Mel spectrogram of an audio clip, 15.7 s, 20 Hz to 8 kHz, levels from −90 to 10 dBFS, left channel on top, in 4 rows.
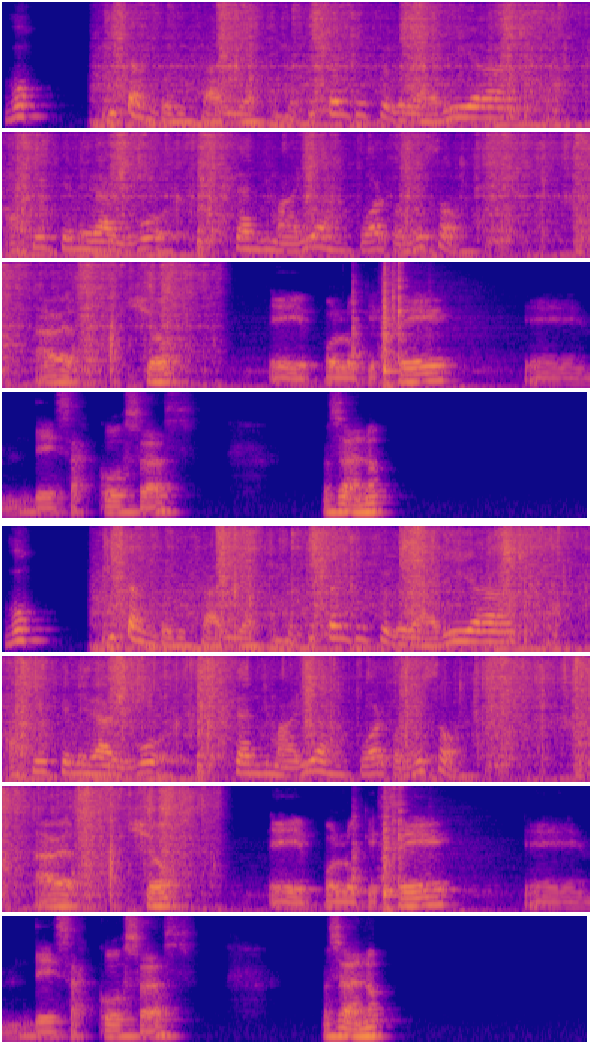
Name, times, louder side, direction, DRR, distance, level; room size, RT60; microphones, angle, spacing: sound 1, 0.6-9.3, right 4 dB, 50° right, 1.5 m, -27 dB
voice 1, 0.7-7.1, right 2 dB, 75° right, 0.9 m, -30 dB
Telephone, 6.8-11.6, left 2 dB, 25° left, 1.3 m, -38 dB
voice 2, 8.1-8.4 8.7-9.1 9.6-10.9 11.3-13.0 13.9-14.3, right 1 dB, 35° right, 0.8 m, -29 dB
3.7 x 2.8 x 4.3 m
head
